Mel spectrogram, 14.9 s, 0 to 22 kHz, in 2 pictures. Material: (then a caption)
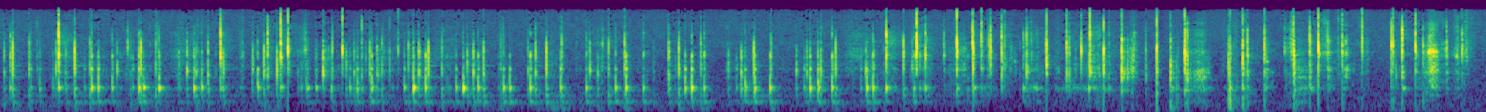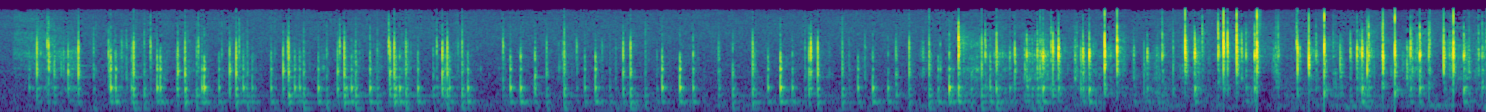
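Plastic. Long nails tap rapidly on the sides and top of a plastic-bodied Canon DSLR camera standing on a tripod. The result is a dense, continuous stream of short, bright clicks that die away almost instantly, with very little low end and a light hollow tone around 800 Hz.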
